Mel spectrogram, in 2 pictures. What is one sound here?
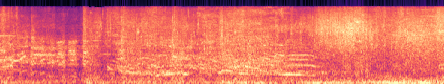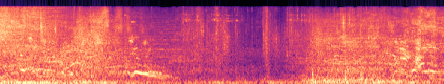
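A deep rumble roars throughout.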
